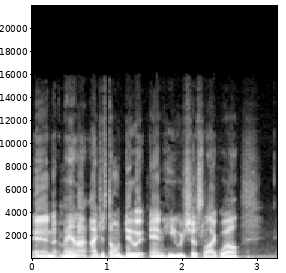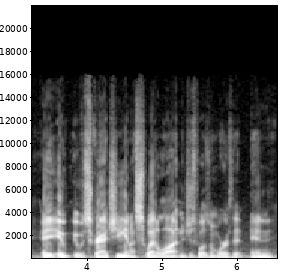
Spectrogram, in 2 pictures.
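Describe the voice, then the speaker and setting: A man who works as a mechanic, talking loudly and emphatically in a casual chat, his voice jumping up for emphasis. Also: expressive, a little fast, slight background noise. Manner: loud, emphatic, pitch jumps up.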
